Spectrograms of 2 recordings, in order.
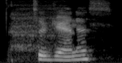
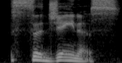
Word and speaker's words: Sejanus: Okay, in the audiobooks, they pronounce it as Sir Janus, right? But it is Sejanus, like Sejanus in the books.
